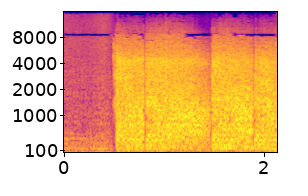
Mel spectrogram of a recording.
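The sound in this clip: Guns firing in a film scene where kids shoot guns loaded with whipped cream: after a brief quiet lead-in, a loud, sustained burst of rapid popping fire with a few short dips in the barrage.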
